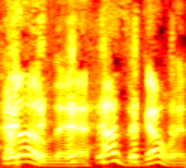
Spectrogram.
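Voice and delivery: put-on 1940s old-movie mid-Atlantic accent. Describing how the crows talk, in a 1940s mid-Atlantic accent. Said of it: "Like nineteen forties".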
